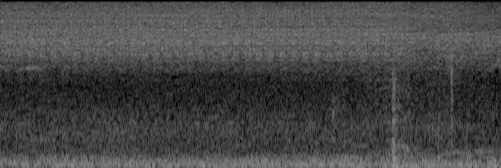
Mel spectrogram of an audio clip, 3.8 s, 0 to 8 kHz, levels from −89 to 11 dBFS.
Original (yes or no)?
no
